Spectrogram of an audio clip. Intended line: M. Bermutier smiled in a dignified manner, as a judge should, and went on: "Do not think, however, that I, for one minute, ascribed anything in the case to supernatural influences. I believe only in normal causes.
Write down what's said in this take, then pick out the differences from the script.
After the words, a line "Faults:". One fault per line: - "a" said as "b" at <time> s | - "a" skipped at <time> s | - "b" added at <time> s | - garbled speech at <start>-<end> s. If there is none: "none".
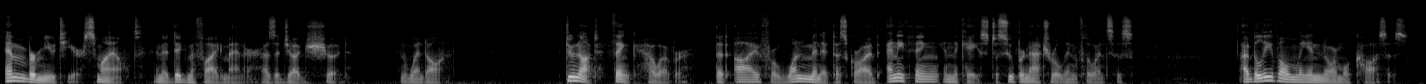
M. Bermutier smiled in a dignified manner, as a judge should, and went on: "Do not think, however, that I, for one minute, ascribe anything in the case to supernatural influences. I believe only in normal causes.
Faults:
- "ascribed" said as "ascribe" at 8.4 s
